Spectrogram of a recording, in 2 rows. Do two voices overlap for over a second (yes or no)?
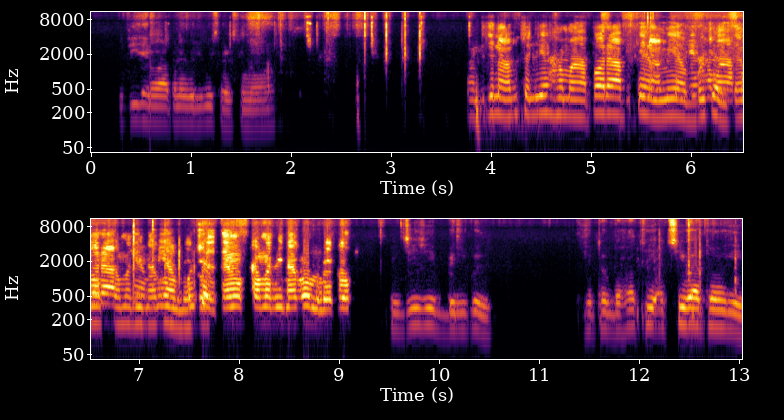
yes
